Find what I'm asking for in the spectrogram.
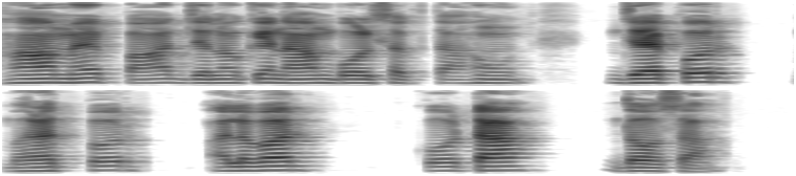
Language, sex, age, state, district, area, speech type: Hindi, male, 30-45, Rajasthan, Jaipur, urban, spontaneous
